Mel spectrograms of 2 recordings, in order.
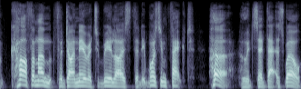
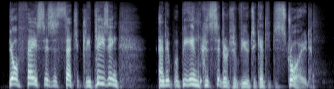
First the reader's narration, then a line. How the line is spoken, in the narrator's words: a voice added, in a similarly factual tone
